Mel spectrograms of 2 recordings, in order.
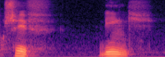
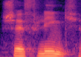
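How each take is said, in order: First: "chef", a clear pause, then "Link"; pause before Link. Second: Said in the usual way. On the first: Shown as a demonstration. Streamer correcting the reading like a French teacher, pausing before "Link". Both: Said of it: "le prof de français".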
